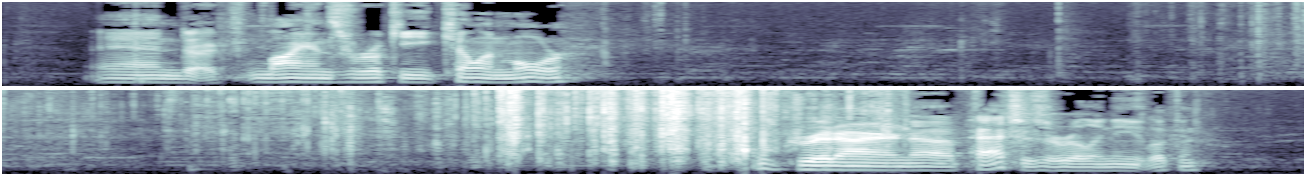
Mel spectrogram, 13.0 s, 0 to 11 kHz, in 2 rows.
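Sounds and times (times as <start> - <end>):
cards rustling and crinkling: 5.8 - 11.7.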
